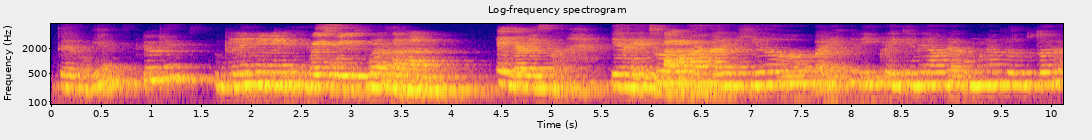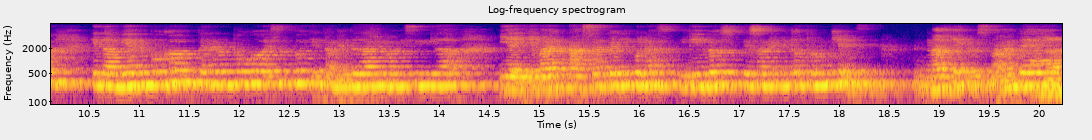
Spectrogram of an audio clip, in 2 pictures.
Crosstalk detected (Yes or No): Yes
